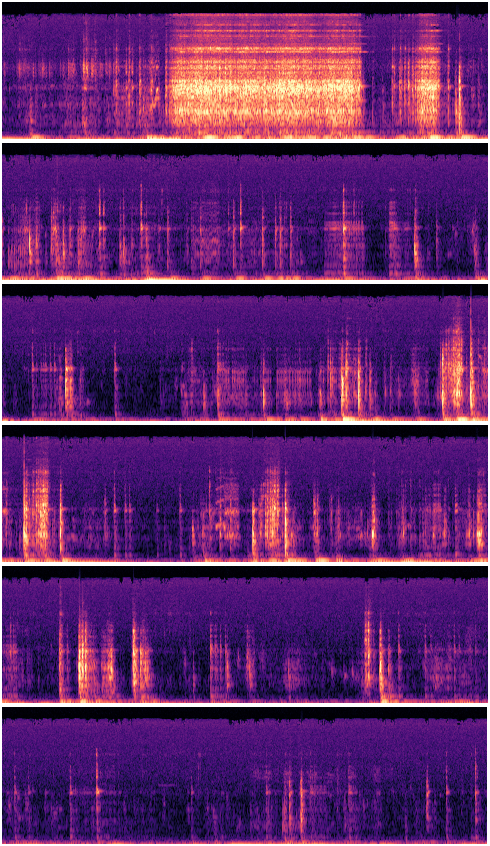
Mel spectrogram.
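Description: Wind buffeting the microphone aboard a sailboat under way, with a steady low rumble, irregular knocks and splashes, and a louder rush of noise about two seconds in.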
